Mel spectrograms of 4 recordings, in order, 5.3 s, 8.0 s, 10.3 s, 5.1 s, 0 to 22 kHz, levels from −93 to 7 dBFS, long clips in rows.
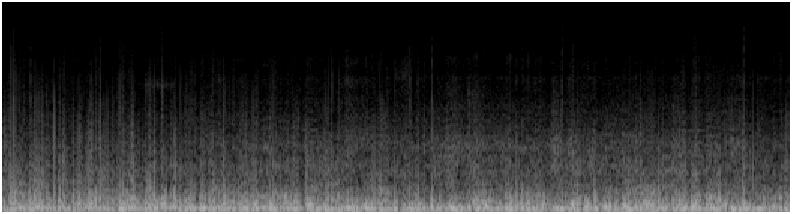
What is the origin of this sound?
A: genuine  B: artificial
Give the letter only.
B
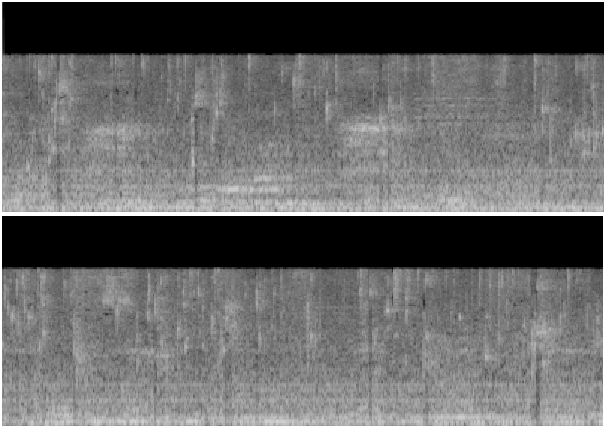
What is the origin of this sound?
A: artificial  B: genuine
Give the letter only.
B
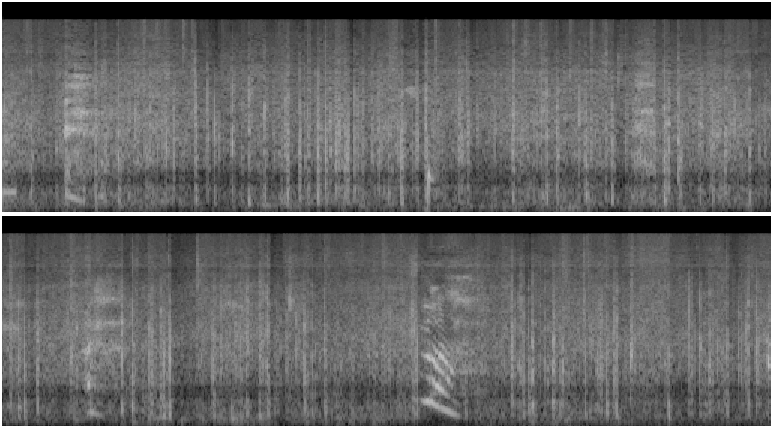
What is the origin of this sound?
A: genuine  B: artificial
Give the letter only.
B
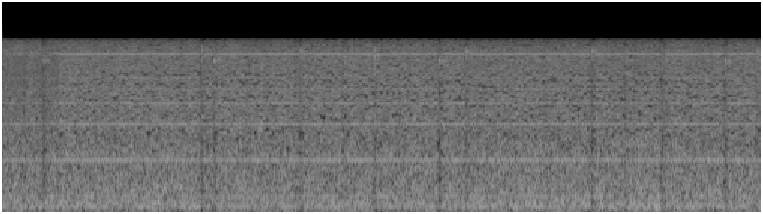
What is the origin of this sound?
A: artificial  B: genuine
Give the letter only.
B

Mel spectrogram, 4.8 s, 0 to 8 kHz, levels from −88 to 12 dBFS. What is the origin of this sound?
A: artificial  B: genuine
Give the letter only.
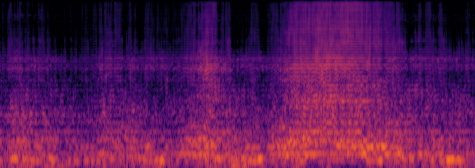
A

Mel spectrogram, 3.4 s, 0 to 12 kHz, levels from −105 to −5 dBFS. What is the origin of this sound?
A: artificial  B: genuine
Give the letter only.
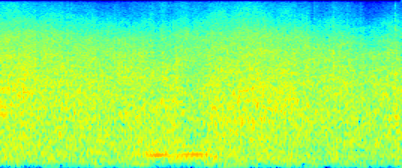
A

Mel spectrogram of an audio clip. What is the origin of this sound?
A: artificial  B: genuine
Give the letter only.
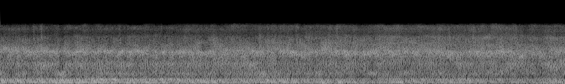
A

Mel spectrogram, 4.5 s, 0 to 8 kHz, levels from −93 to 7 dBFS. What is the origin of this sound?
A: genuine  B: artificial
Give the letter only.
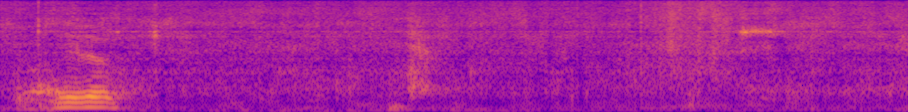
B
